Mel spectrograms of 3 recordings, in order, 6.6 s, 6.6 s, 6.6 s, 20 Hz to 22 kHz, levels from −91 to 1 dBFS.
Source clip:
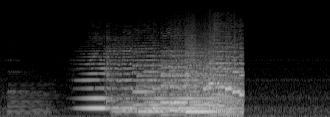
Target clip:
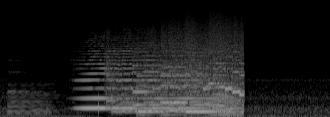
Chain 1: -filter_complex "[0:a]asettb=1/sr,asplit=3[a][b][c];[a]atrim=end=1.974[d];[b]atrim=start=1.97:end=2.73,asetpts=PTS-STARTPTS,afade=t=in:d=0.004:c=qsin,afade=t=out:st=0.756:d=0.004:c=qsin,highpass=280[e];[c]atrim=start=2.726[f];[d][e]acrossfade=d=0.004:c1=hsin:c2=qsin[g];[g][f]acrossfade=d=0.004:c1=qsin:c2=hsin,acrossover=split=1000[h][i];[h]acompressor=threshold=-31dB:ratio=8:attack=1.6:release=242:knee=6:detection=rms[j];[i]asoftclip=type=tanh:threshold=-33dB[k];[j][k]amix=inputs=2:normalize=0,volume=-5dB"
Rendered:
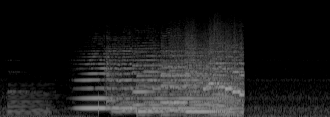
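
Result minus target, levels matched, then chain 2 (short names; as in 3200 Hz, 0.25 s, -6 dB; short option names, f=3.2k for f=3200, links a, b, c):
soft clip: distortion -8 dB
-filter_complex "[0:a]asettb=1/sr,asplit=3[a][b][c];[a]atrim=end=1.974[d];[b]atrim=start=1.97:end=2.73,asetpts=PTS-STARTPTS,afade=t=in:d=0.004:c=qsin,afade=t=out:st=0.756:d=0.004:c=qsin,highpass=280[e];[c]atrim=start=2.726[f];[d][e]acrossfade=d=0.004:c1=hsin:c2=qsin[g];[g][f]acrossfade=d=0.004:c1=qsin:c2=hsin,acrossover=split=1000[h][i];[h]acompressor=threshold=-31dB:ratio=8:attack=1.6:release=242:knee=6:detection=rms[j];[i]asoftclip=type=tanh:threshold=-44dB[k];[j][k]amix=inputs=2:normalize=0,volume=-5dB"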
